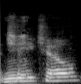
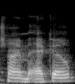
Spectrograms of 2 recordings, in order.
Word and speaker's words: Chimecho: Yeah, Chimicho. How do you say it? Is that how you say it? Chimecho. Chimecho? Chimecho? Chimecho. Chime Echo?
